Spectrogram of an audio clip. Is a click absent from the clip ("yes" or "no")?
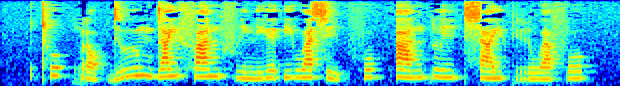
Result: yes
